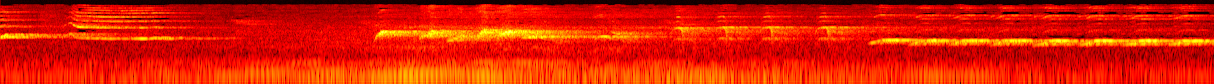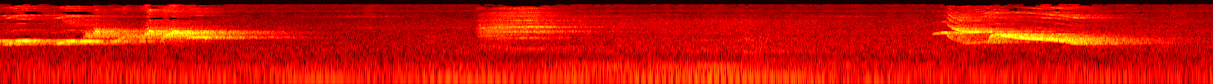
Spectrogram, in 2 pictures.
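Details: Black-throated laughingthrush singing: loud, clear whistled phrases, some slurred and rising, others rapid stuttering note runs, with short pauses between bursts over a steady low background hum.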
